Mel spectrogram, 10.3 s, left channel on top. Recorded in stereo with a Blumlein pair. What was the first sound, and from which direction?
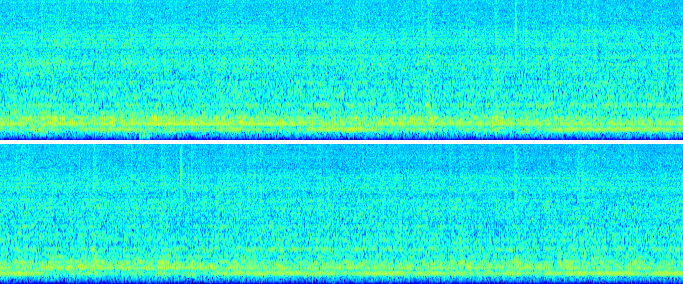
Only background noise.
